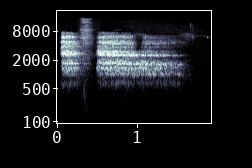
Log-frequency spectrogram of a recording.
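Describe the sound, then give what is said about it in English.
A deep exhale during a breathing exercise, letting all the air out. A short breathy burst leads into a longer, voiced, sighing release that trails off at the end. “This last one, let all the air go.”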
